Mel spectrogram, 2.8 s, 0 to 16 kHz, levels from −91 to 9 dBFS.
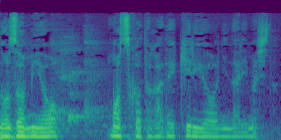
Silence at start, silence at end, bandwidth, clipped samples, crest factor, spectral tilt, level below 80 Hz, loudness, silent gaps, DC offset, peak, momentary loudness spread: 0 s; 0.1 s; 11.5 kHz; under 0.1%; 16 dB; -5 dB/octave; -44 dBFS; -21 LUFS; none; under 0.1%; -4 dBFS; 11 LU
